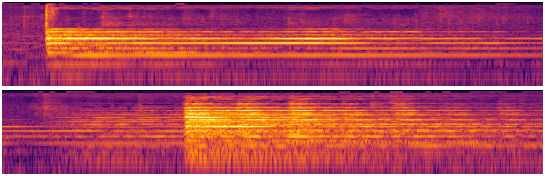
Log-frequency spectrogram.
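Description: Bells in a temple in the video game Pillars of Eternity are struck twice: one deep, sustained toll that fades slowly, then a second loud strike near the end. The ringing is close, clear and resonant, with no voices.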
